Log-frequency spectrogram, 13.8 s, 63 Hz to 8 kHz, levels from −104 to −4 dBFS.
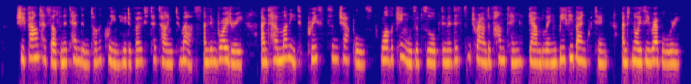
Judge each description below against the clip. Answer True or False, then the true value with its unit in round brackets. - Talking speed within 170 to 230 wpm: True (180 wpm)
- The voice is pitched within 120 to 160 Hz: False (230 Hz)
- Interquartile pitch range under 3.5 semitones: True (2.6 semitones)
